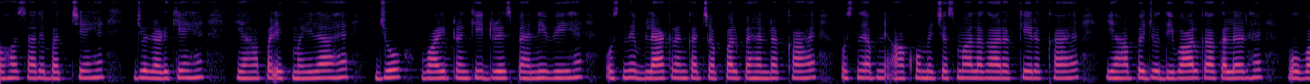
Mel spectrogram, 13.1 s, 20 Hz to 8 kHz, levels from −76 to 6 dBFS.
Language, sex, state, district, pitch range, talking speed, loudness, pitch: Hindi, female, Bihar, Supaul, 235-250 Hz, 185 wpm, -30 LUFS, 240 Hz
